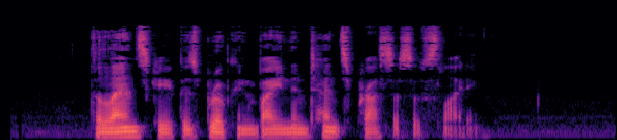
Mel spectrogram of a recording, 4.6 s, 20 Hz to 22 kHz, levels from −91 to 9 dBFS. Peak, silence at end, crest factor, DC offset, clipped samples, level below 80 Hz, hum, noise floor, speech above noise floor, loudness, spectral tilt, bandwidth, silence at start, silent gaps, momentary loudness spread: -6 dBFS; 1.1 s; 24 dB; under 0.1%; under 0.1%; -54 dBFS; none; -67 dBFS; 39 dB; -28 LUFS; -4.5 dB/octave; 11.5 kHz; 0.7 s; none; 11 LU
